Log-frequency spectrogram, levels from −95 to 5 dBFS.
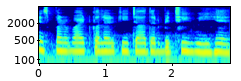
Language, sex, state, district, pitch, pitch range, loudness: Urdu, female, Andhra Pradesh, Anantapur, 195 Hz, 185-205 Hz, -38 LUFS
